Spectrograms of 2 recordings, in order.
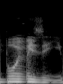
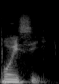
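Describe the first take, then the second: First: The middle consonant is a Z sound. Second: The middle consonant is an S sound. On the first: This is how it is said in the show. The speaker calls it wrong. "they say Boise with the Z sound" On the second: This is how locals say it. The speaker calls it right. "But locals pronounce it Boise"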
